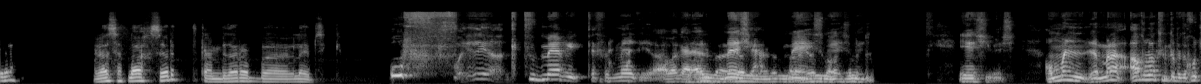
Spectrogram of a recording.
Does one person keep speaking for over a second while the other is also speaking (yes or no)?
yes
